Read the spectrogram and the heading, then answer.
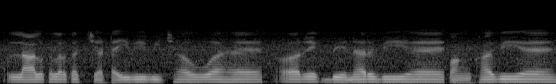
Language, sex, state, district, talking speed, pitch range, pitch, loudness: Hindi, male, Maharashtra, Dhule, 170 wpm, 115-120 Hz, 115 Hz, -30 LUFS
